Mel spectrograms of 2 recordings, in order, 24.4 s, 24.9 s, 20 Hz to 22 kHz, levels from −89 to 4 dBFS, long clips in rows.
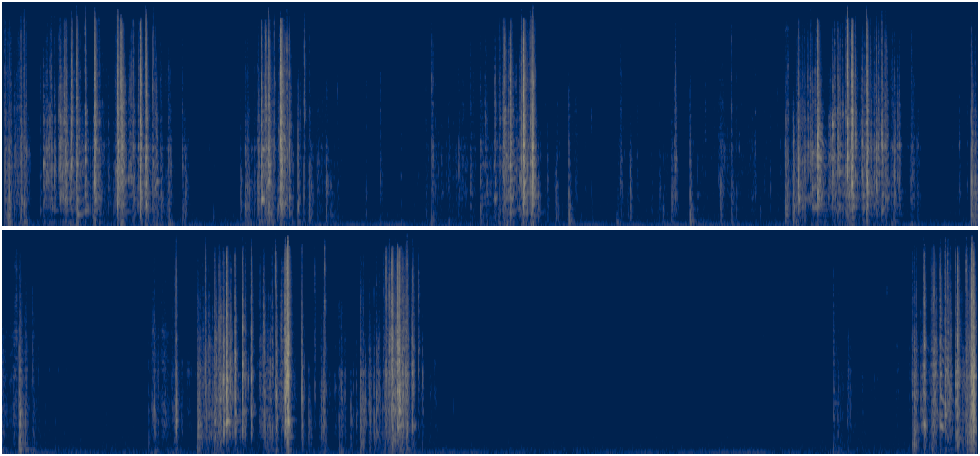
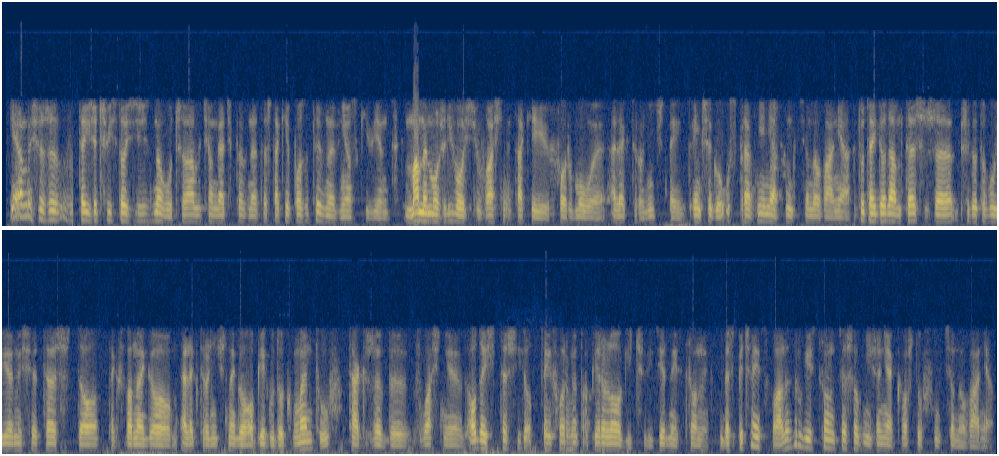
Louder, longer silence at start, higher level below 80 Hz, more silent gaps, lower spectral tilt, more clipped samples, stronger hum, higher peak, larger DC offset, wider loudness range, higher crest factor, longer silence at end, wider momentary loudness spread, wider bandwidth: second, -35 LUFS vs -22 LUFS; about the same, 0.05 s vs 0.1 s; second, -78 dBFS vs -52 dBFS; neither; second, 1.5 dB/octave vs -7.5 dB/octave; neither; neither; second, -8 dBFS vs 0 dBFS; neither; first, 15 LU vs 4 LU; first, 36 dB vs 22 dB; about the same, 0 s vs 0.05 s; first, 23 LU vs 9 LU; first, 19.5 kHz vs 13.5 kHz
